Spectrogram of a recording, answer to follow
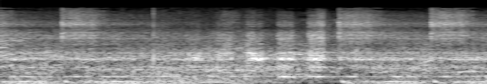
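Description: Loud electronic dance music from a live DJ set, played over the sound system of a large hall. About a second and a half in, the deep bass drops out briefly.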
